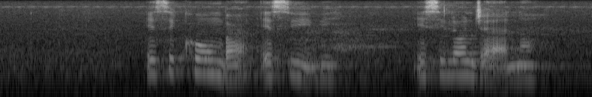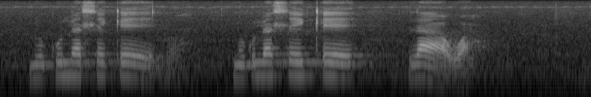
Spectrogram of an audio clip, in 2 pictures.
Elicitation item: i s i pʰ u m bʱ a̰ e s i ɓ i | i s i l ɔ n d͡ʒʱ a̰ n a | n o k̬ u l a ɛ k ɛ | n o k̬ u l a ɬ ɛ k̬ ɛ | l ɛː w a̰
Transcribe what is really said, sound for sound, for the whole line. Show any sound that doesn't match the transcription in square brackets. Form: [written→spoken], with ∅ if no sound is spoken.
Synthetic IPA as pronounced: i s i [pʰ→kʰ] u m bʱ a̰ e s i ɓ i | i s i l ɔ n d͡ʒʱ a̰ n a | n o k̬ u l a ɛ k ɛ | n o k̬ u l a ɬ ɛ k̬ ɛ | l [ɛː→aː] w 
